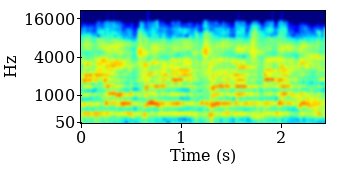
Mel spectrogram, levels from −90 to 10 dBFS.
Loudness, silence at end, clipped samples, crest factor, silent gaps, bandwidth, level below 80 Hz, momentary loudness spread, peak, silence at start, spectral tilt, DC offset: -9 LUFS; 0 s; under 0.1%; 12 dB; none; 15 kHz; -50 dBFS; 2 LU; 0 dBFS; 0 s; 0 dB/octave; under 0.1%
